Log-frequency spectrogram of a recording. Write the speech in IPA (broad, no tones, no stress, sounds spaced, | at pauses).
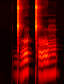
ɡ͡ǁ ɤ ǁ ɤ m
